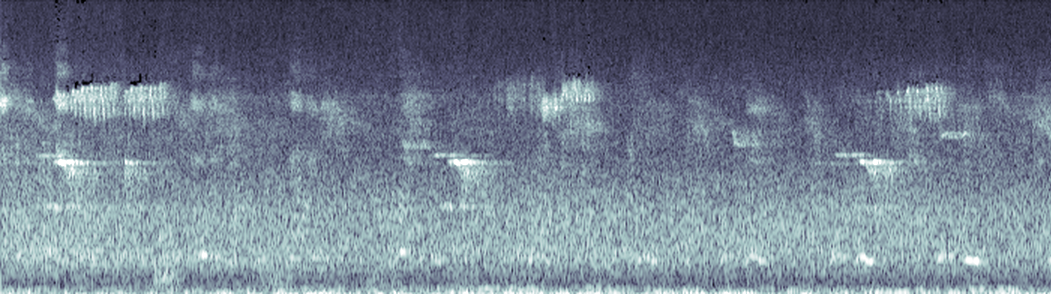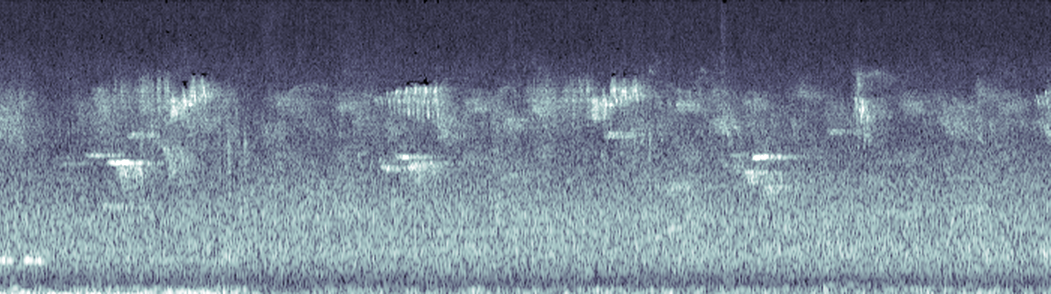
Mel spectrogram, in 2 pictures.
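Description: A small bird singing the same short, high phrase again and again, every few seconds, over a low rumble that fades out about two-thirds of the way through.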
